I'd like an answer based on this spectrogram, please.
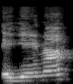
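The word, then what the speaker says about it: Ellena: I'm trying to read the name Elena, E-double-L-E-N-A. So double L's in Spanish. It's pronounced with a Y.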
